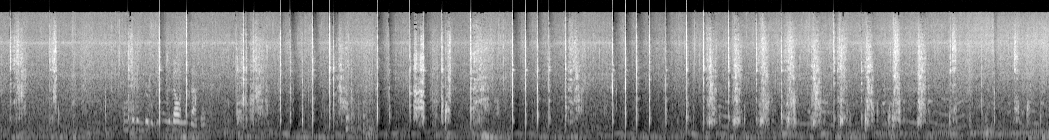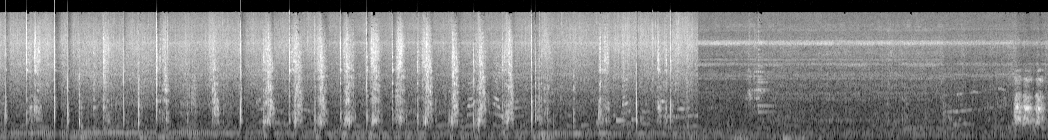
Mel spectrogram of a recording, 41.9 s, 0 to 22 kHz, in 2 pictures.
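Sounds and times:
metal utensil scraping a wok: 0.0 - 4.0, 4.6 - 35.0, 35.9 - 36.6
rice sizzling: 0.0 - 41.9.

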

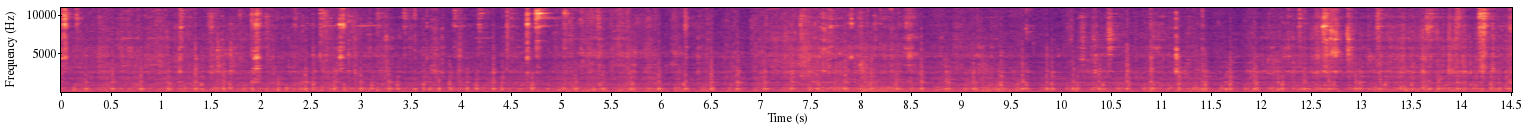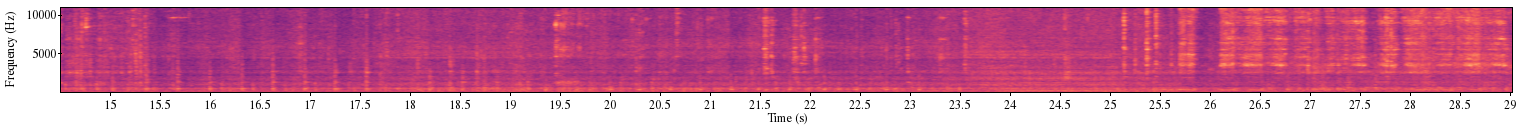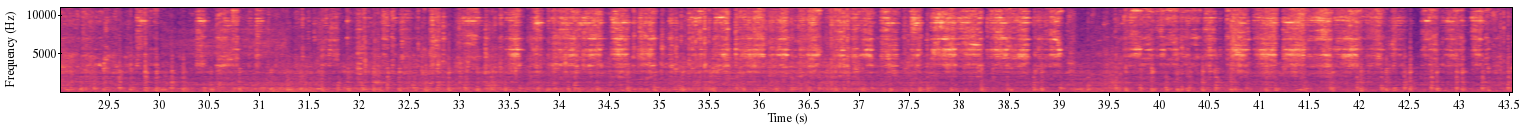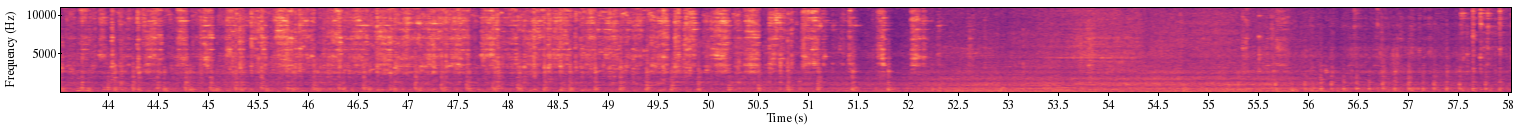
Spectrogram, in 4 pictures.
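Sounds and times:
excavator engine and hydraulics: 0.0 - 58.0.

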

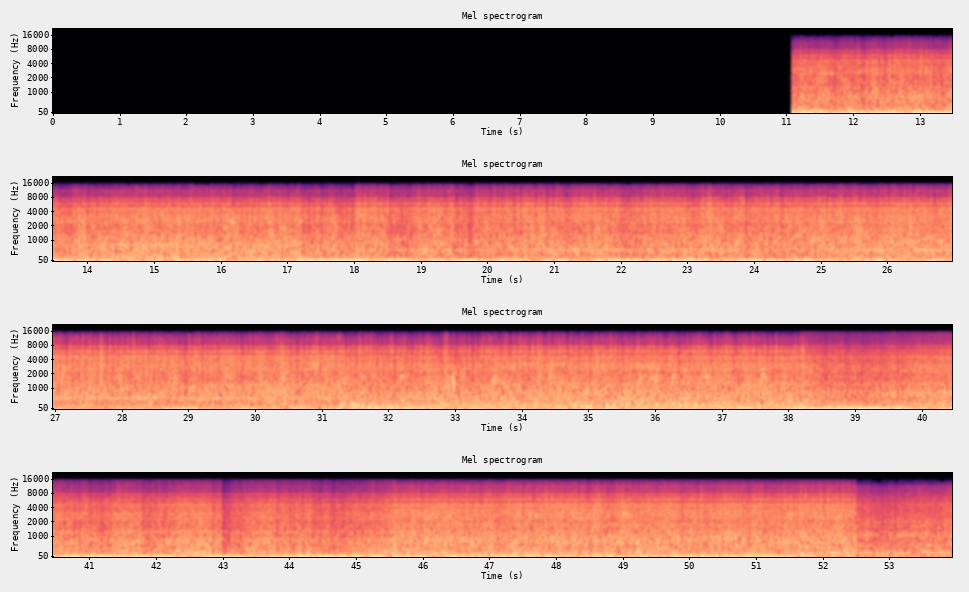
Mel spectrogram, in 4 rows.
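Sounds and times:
conveyor machinery running: 11.1 - 53.9.

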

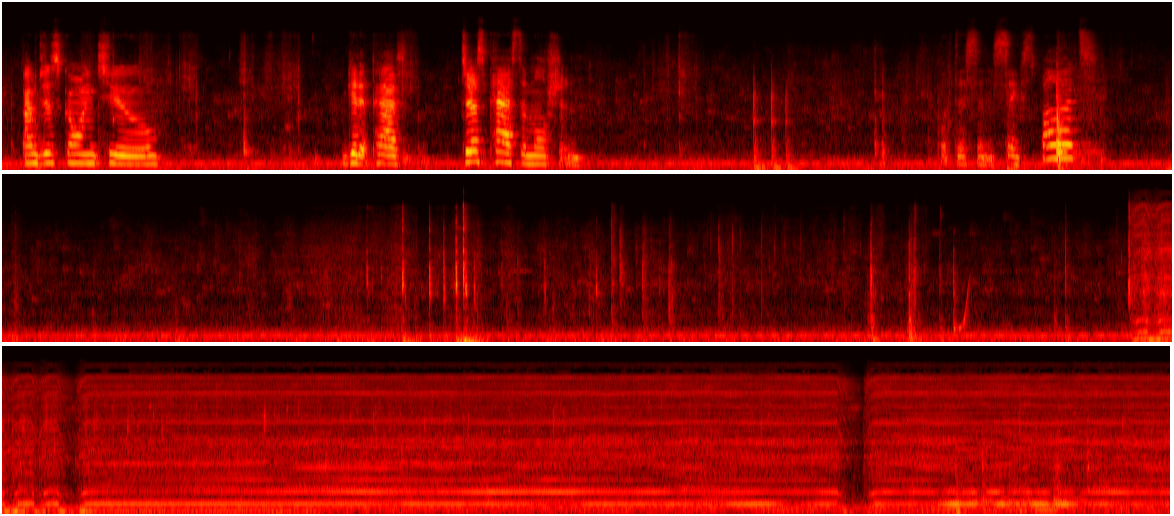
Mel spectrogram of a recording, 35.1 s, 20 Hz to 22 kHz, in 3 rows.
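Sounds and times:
stick blender whine: 23.0 - 35.0.

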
